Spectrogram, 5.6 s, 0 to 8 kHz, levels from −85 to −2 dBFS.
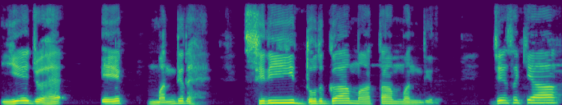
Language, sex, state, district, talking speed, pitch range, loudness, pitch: Hindi, male, Uttar Pradesh, Muzaffarnagar, 140 wpm, 135-185 Hz, -14 LUFS, 160 Hz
